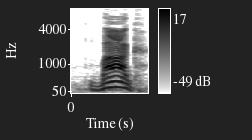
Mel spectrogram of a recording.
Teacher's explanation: গ টা হচ্ছে ঘোষ ধ্বনি কিন্তু উচ্চারিত ক হচ্ছে অঘোষ ধ্বনি · এখানে গ আছে, কিন্তু গ উচ্চারিত হচ্ছে কি কর মতো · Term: অঘোষীভবন, অঘোষী ভবন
